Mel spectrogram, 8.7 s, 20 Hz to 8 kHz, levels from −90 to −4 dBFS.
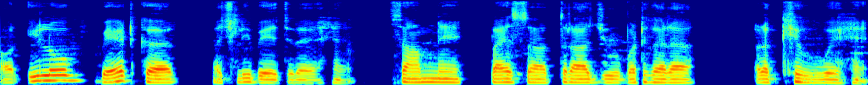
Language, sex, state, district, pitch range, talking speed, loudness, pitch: Hindi, male, Uttar Pradesh, Etah, 110-130 Hz, 110 wpm, -22 LUFS, 120 Hz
